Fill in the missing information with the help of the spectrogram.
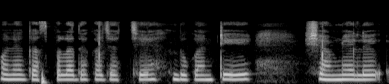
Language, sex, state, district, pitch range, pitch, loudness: Bengali, female, Assam, Hailakandi, 220-230 Hz, 225 Hz, -19 LUFS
